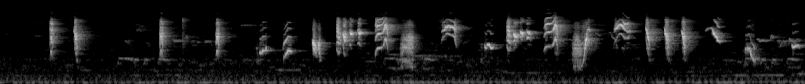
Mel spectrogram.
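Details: {'caption': "Long-tailed shrike in vigorous 'gacor' song: a fast, varied run of sharp high chirps, buzzy notes and short whistled phrases. It starts sparse, then the notes come in a dense, continuous burst with little fixed rhythm. A low hum runs underneath."}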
